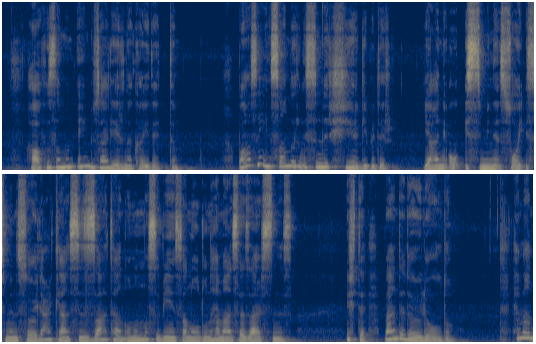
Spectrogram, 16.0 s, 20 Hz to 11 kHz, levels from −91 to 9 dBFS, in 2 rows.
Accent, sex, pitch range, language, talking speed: native, female, 160-225 Hz, Turkish, 120 wpm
